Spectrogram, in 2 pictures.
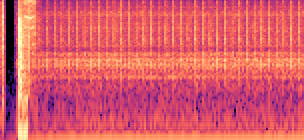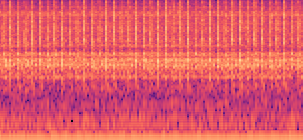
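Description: A sharp click, then a steady rapid mechanical clatter at about nine clicks a second, like a film projector running.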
